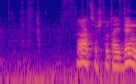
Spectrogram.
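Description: A pastel crayon scratches softly on rough paper.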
